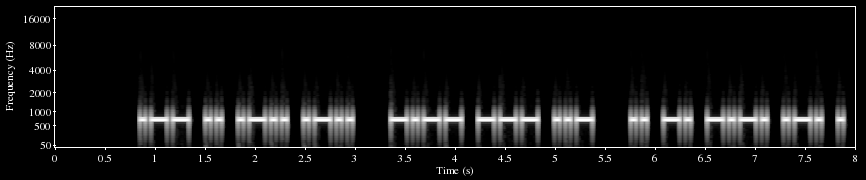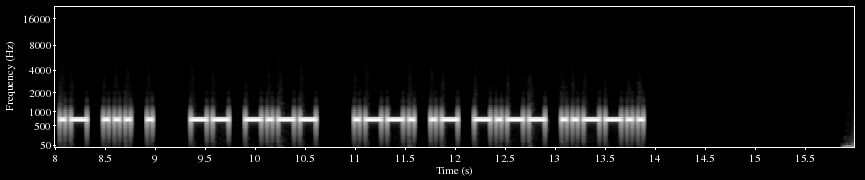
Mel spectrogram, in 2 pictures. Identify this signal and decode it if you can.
Morse code, heard as a keyed tone, about 22 wpm, 700 Hz. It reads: WILL YOU INCREASE MY PAY?
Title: Sentences from Top 1000 Words - Review Part 4 - 22wpm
